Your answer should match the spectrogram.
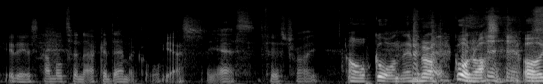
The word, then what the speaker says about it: Hamilton Academical: Academical that is how to say it is Hamilton Academical yes yes oh gosh oh could be Scottish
